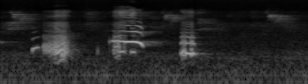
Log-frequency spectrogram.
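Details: One-month-old Indian ringneck parakeet chick indoors while getting a head massage, giving a few short squeaky and buzzy calls with one clear rising-falling whistle, separated by quiet gaps.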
